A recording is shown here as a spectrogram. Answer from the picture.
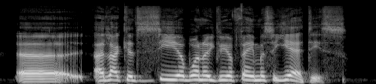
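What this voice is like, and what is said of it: Bad put-on Greek accent. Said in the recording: “my bad accent ... that was my Greek accent”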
